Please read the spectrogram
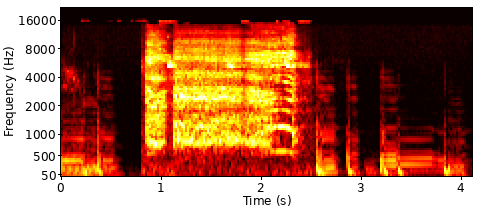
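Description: Background music of plucked, guitar-like notes, cut across about a second in by one loud, harsh bird call lasting about a second and a half that falls in pitch at its end.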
